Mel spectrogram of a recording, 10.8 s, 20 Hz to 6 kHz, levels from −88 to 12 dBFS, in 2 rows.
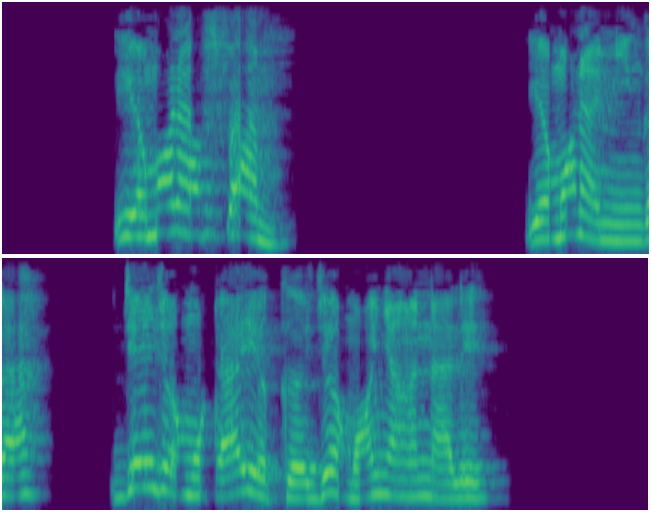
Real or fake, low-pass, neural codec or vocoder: fake; 5.4 kHz; codec, 16 kHz, 16 kbps, FreqCodec, larger model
